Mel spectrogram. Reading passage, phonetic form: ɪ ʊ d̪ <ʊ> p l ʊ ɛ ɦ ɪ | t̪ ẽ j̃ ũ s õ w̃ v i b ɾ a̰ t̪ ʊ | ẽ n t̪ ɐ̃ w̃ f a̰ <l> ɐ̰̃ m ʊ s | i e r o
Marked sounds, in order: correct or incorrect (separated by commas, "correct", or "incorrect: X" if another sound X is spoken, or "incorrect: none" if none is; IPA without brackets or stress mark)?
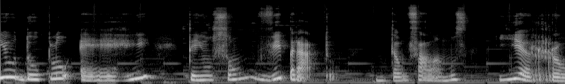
incorrect: u, correct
